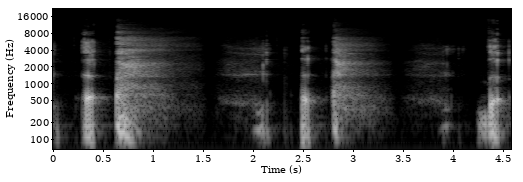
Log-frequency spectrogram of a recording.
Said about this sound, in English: I have to burp. I feel like I'm out racing the burp, and I want to finish the sentence before the burp comes out, but I don't even know what the sentence is anymore.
